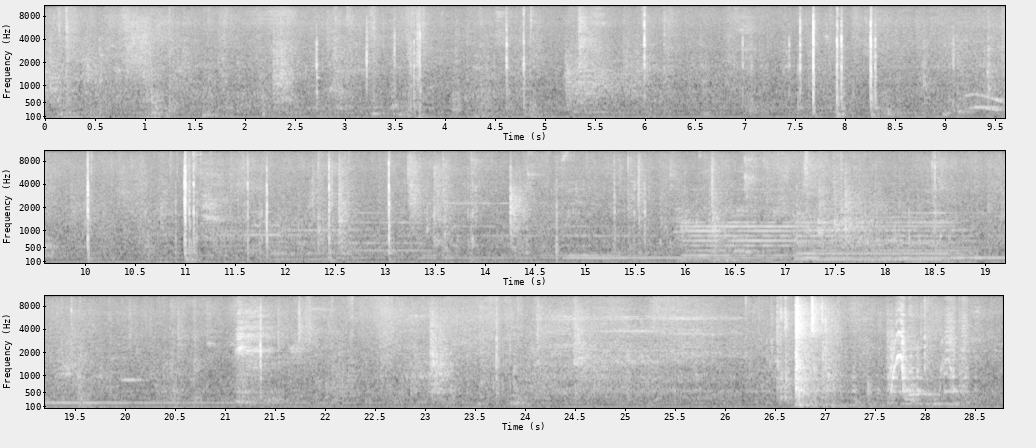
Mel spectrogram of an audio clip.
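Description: Young people murmur quietly among themselves.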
